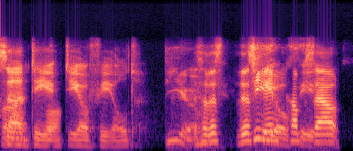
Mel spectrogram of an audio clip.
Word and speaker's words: DioField: It's Diofield.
